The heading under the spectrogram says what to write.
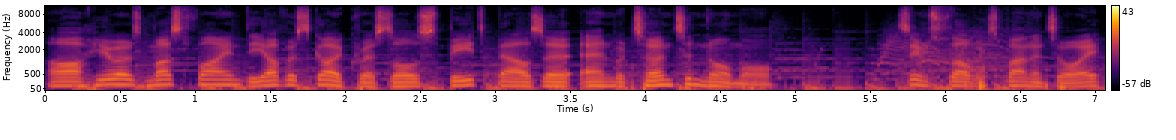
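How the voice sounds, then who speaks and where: A man's voice: mid-range voice, a little slow. A man hosting a gaming let's play, talking in a wordy, rambling way and stumbling over words as he comments and reads along. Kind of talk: gameplay commentary and read-aloud narration. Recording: music playing behind the voice. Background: video game music.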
